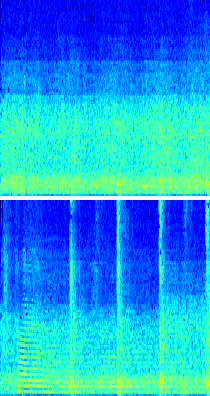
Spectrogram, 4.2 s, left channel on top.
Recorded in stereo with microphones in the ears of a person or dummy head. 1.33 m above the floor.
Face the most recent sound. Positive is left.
turn(degrees=-75)  # may be behind; listen again after turning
